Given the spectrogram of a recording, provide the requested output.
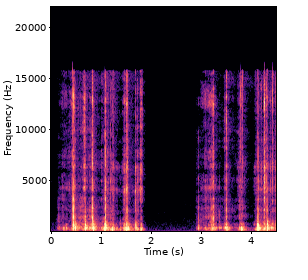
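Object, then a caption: Dried konjac sponge scraped with a wooden spoon. A hand-sized, shell-shaped, hard dried konjac puff is held in one hand and scratched and scraped with a small wooden spoon. Quick, dry, raspy strokes with a crisp crackle come in a run, stop for about a second of silence, then start again.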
